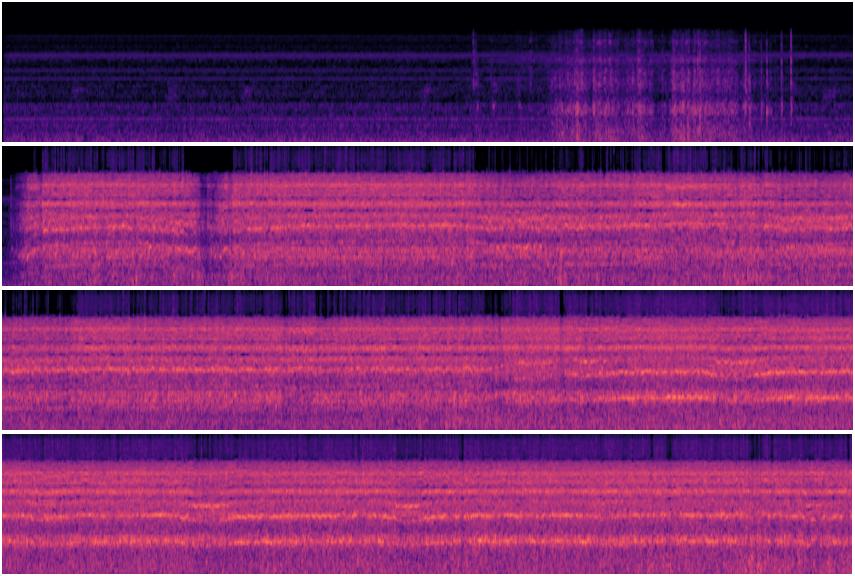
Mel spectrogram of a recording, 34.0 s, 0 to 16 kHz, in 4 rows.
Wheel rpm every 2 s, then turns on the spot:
0, 0, 10, 10, 90, 110, 160, 160, 160, 160, 160, 210, 230, 230, 230, 230, 230.
6-8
